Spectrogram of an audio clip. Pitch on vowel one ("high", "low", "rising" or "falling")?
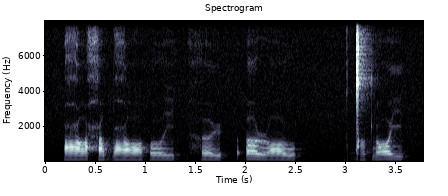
low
